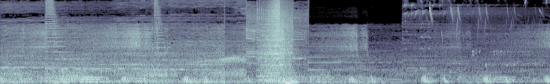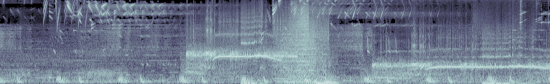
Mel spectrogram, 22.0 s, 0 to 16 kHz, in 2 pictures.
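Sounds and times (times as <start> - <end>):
low heartbeat-like pulse: 1.3 - 4.7, 6.8 - 15.2, 17.3 - 22.0.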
